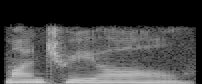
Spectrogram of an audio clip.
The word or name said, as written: Montreal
